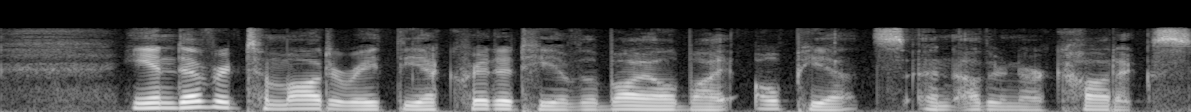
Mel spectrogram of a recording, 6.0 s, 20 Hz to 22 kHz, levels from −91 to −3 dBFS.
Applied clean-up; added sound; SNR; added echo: none; none; none; none.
